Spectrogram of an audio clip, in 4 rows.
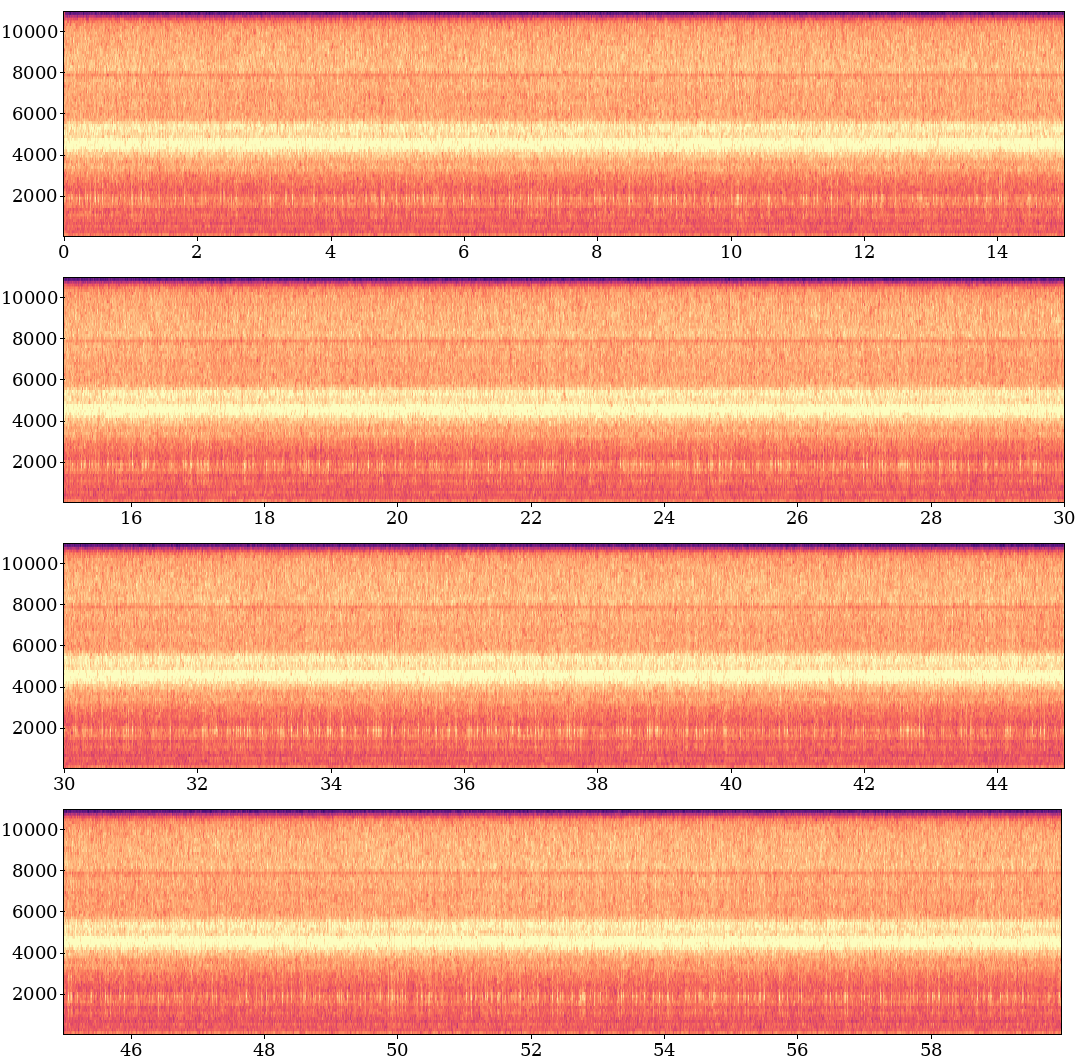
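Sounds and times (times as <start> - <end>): light aircraft engine and propeller: 0.0 - 59.9.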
